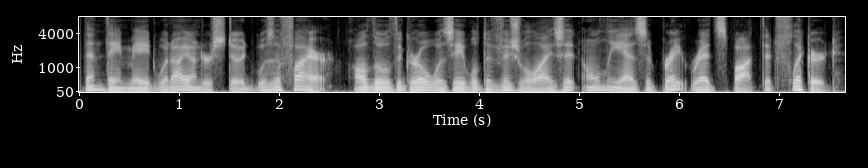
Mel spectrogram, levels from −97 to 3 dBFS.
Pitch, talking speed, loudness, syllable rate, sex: 100 Hz, 195 wpm, -17 LUFS, 4.7 syllables/s, male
